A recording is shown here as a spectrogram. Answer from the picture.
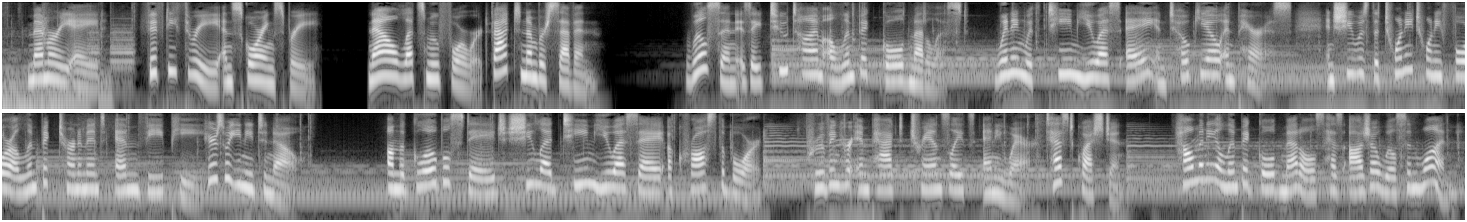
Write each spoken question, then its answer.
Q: How many Olympic gold medals has Ajaja Wilson won?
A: Correct answer, 2.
